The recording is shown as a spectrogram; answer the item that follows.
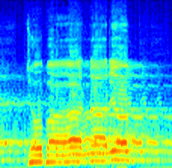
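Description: A man chanting a devotional verse in a slow, sung style, drawing each syllable out into long wavering notes. His voice dips briefly at the start, and a new phrase begins about half a second in.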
